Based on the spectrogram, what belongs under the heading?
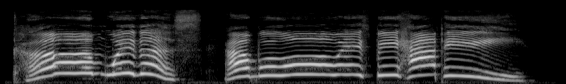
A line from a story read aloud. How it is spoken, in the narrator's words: shouted the 100 and more boys in the wagon all together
